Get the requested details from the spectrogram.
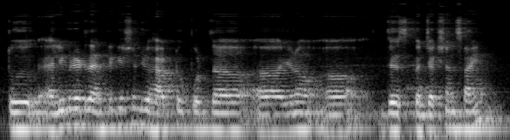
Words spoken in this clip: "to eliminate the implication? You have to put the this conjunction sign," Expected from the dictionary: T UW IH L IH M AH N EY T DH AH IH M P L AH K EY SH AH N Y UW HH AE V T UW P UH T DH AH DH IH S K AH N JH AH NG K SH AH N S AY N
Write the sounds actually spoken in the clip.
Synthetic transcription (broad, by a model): T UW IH L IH M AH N EY T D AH IH M P L AH K EY SH AH N Y UW HH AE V T UW P UH T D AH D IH S K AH N JH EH K SH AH N S AY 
